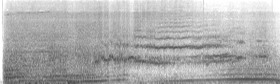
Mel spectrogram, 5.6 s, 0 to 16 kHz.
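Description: Tires of a new Audi RS3 five-cylinder squeal loudly in a sustained, wavering screech as the car skids at the limit of grip during a test drive in Greece, with the engine roaring underneath throughout, continuous for several seconds.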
